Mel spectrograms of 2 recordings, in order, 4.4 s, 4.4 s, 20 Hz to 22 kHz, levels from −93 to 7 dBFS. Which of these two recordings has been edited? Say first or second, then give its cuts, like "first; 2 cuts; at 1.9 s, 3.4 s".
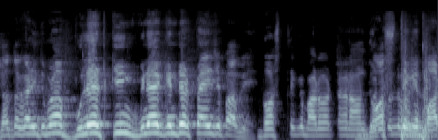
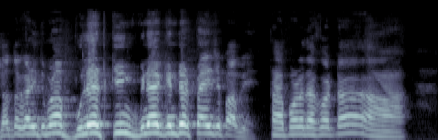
first; 1 cut; at 2.5 s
